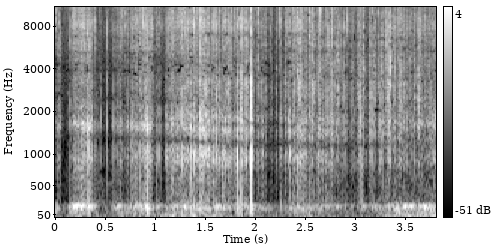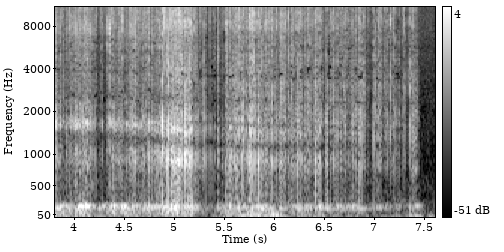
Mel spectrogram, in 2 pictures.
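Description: A black foam microphone windscreen is rubbed and scratched with the fingertips and nails of one hand. The result is a dense, continuous, muffled rumbling scrape concentrated in the low end, swelling and fading in waves, with a brief sharp crackle near the two-second mark.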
